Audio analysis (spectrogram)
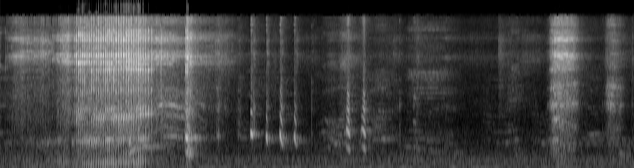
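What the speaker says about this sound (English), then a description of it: "I'm gonna have a really big burp." A girl lets out one long, loud burp close to the mic, followed by a sharp snort and a run of giggles and laughter as others react nearby.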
